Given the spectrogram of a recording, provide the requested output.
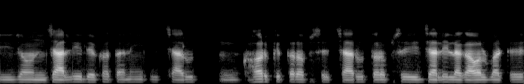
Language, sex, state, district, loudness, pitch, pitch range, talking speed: Bhojpuri, male, Uttar Pradesh, Deoria, -20 LUFS, 115 Hz, 110-115 Hz, 195 wpm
